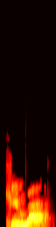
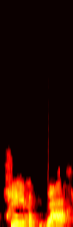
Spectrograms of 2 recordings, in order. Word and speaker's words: quinoa: Lighting is kind of bad in here, but this is red quinoa. And yes, it is pronounced quinoa, not quinoa. Like keen, you're keen to do something. Wah, like wah. Anyway, and do you cook quinoa, Shannon?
